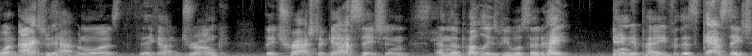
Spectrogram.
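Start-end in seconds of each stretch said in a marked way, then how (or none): 5.4-7.5 put-on Australian-ish accent, pitched high. Retelling what the police people said to the drunk kids, in an Australian-y accent. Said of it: "That's an Australian-y accent".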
